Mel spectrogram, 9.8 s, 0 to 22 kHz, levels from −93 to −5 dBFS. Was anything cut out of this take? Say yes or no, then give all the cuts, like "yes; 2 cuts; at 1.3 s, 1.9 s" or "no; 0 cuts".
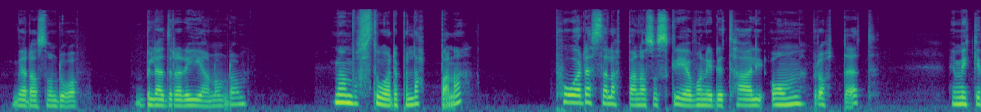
no; 0 cuts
